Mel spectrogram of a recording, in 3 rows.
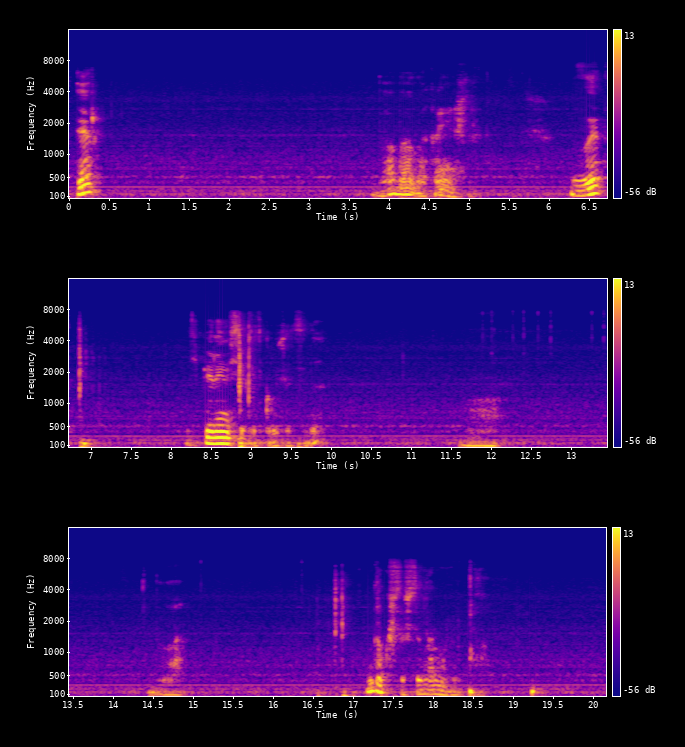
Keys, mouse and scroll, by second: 11.9 click, 12.3-14.1 drag, 15.2 click, 17.5 ctrl+z.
